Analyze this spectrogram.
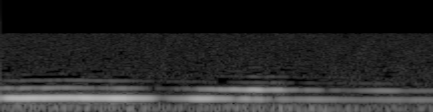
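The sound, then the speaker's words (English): A gloomy dog lets out a long, mournful howl, one sustained wavering note that drifts slightly lower as it fades, heard alone. “And because Jimmy was so gloomy, Jimmy's dog felt gloomy, too.”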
